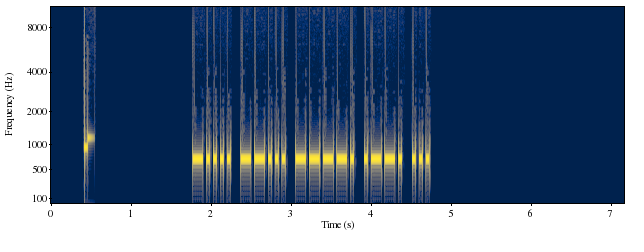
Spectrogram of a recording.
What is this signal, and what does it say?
Morse code, heard as a keyed tone, about 27 wpm, 700 Hz. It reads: 679PS
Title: Code Groups - 5 Letter:Numbers - 28wpm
